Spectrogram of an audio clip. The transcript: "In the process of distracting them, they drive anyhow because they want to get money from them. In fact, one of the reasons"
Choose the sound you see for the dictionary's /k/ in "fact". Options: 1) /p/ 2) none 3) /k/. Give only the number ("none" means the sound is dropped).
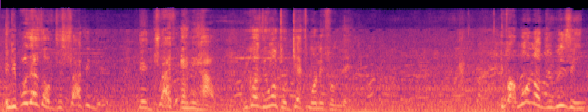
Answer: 2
